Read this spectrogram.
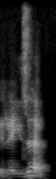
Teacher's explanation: If you pronounce the word eraser, R is silent. So generally in standard English or in British English, this R is silent.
